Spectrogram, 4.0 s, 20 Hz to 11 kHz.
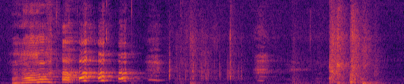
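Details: A male chocolate-and-white Siberian husky, born December 2010, gives a drawn-out, wavering, talking whine as he begs for treats.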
